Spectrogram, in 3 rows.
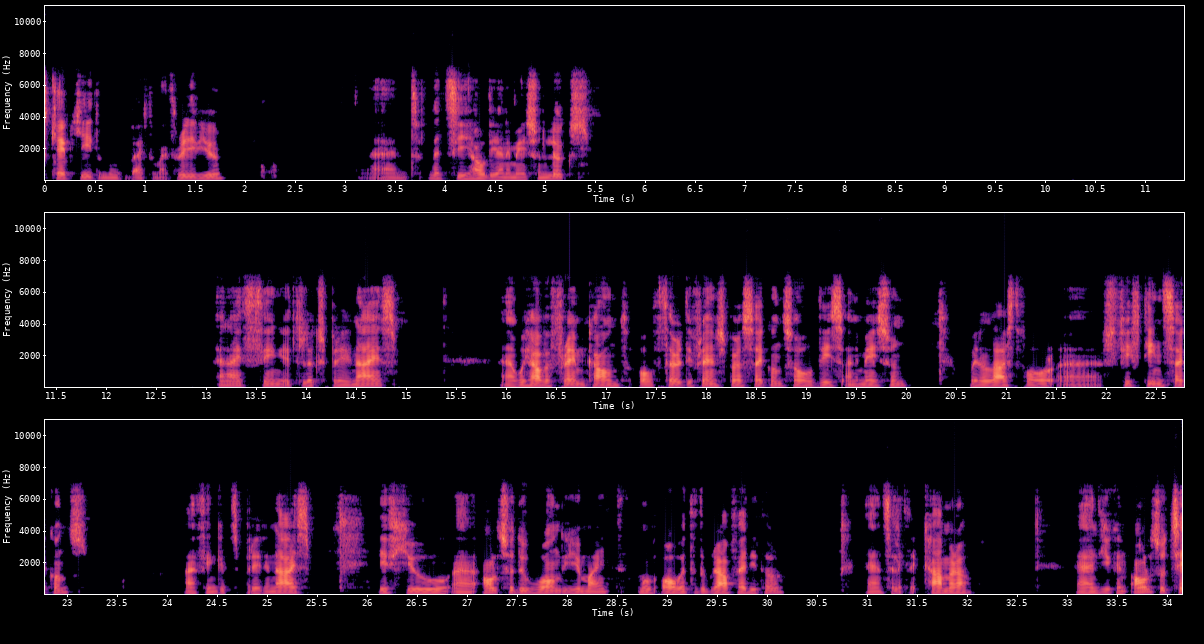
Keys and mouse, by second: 0.0 Escape, 3.0-6.5 drag, 6.3 middle click, 25.2-28.3 drag, 29.9 click, 31.3-33.1 right drag, 33.1-34.1 middle drag.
